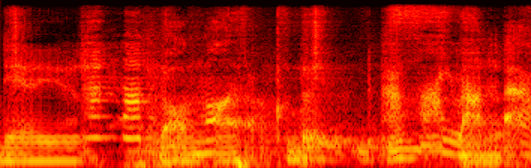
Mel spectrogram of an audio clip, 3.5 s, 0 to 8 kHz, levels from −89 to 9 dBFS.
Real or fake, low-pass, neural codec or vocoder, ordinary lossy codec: fake; 7.2 kHz; codec, 16 kHz, 1 kbps, X-Codec, WavLM features, trained on Multilingual LibriSpeech; none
